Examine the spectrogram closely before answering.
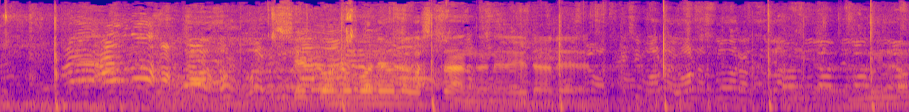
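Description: A basketball bounces sharply on a hard outdoor court.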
